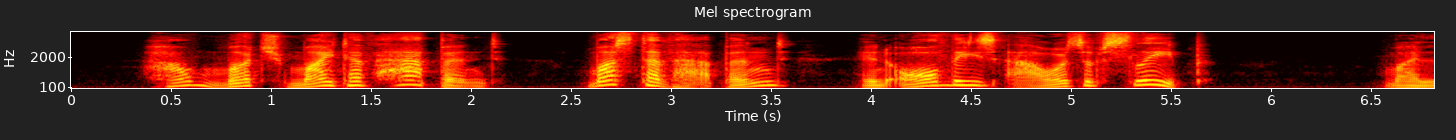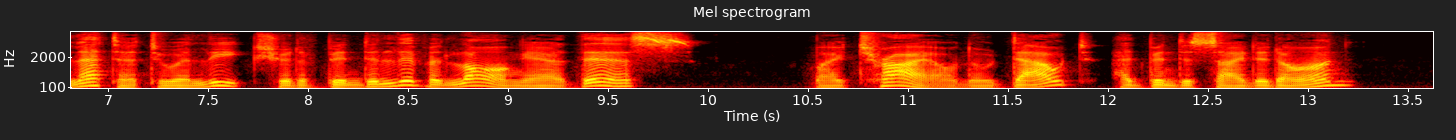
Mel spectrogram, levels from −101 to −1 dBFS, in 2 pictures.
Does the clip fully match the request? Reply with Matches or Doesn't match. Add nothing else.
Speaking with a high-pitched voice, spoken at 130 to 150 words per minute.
Doesn't match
